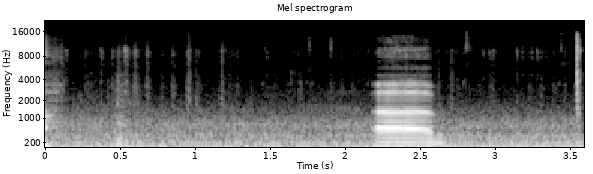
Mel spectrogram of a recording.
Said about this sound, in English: I'm still in the car, by the way. Still rocking away in the car. I'm rocking away in a car.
